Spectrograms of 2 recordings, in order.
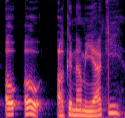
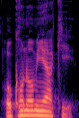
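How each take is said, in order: First: Okonomiyaki Americanized as "uck-a-NAH-mee-yacky", rising; higher, questioning American take on okonomiyaki; American pronunciation. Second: Okonomiyaki said the Japanese way, pure "oh" vowels; Japanese pronunciation. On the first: Acted. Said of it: "how Americans say it". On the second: Shown as a demonstration. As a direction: say Okonomiyaki with even Japanese syllables, falling at the end. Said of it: "only learned it in Japanese".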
